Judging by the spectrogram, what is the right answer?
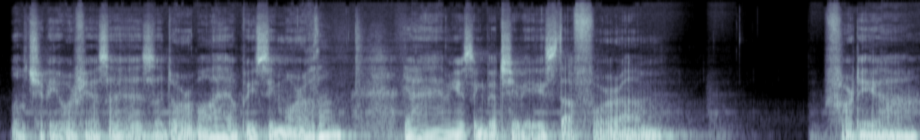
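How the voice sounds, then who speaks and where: With music in the background, a man at a medium pitch talks fairly slowly with lively intonation, very even loudness, and long, frequent pauses. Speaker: voice actor. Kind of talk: casual livestream chat.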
